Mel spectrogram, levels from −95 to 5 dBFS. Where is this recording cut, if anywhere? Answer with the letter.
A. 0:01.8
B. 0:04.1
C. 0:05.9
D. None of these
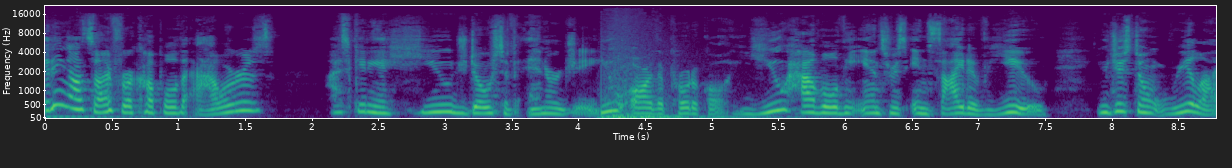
B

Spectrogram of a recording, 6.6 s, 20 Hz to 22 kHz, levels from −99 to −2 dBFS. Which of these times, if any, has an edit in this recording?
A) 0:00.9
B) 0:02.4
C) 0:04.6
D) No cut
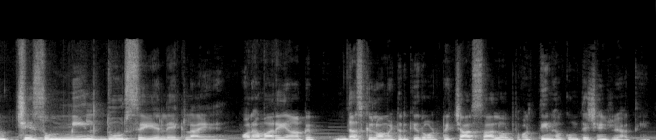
B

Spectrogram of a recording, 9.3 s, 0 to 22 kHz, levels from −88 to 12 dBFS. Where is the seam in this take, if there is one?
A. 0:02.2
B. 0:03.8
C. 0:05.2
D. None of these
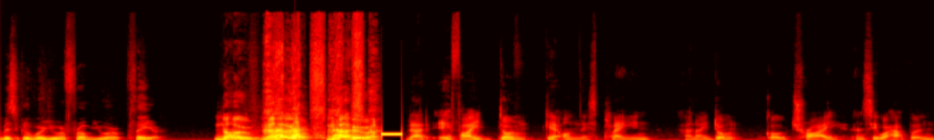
B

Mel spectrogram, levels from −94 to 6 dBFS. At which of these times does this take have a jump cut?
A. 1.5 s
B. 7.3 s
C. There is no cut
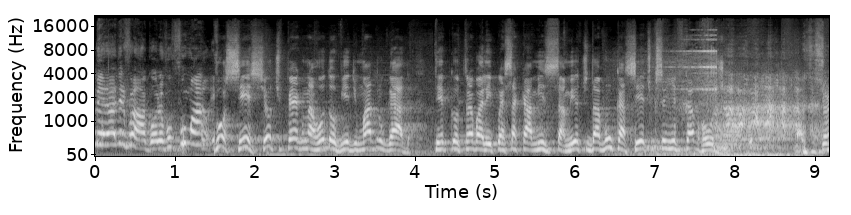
A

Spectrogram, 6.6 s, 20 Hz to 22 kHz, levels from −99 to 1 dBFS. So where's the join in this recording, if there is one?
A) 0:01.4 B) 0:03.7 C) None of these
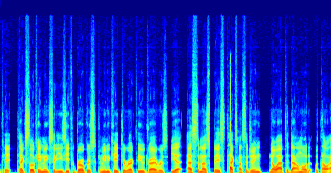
C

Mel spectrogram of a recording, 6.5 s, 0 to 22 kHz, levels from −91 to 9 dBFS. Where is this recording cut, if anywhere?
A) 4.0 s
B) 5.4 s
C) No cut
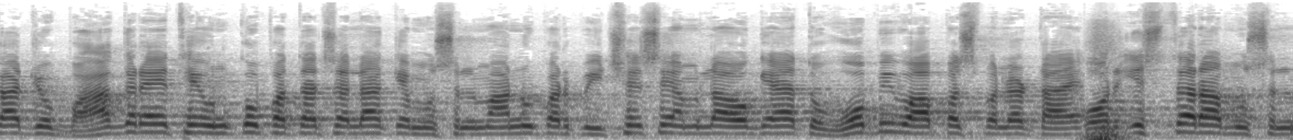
B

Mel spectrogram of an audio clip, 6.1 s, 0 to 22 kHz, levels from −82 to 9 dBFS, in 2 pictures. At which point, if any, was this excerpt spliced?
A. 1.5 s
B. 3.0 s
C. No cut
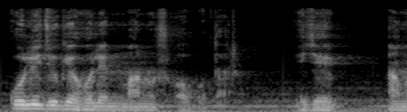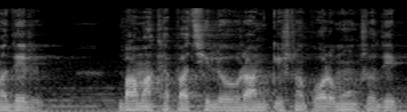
A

